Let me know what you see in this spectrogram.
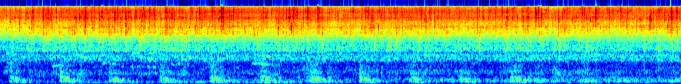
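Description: Chopped onion, tomato and garlic paste sizzling steadily in olive oil in a clay pot, with a wooden spoon stirring through it.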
